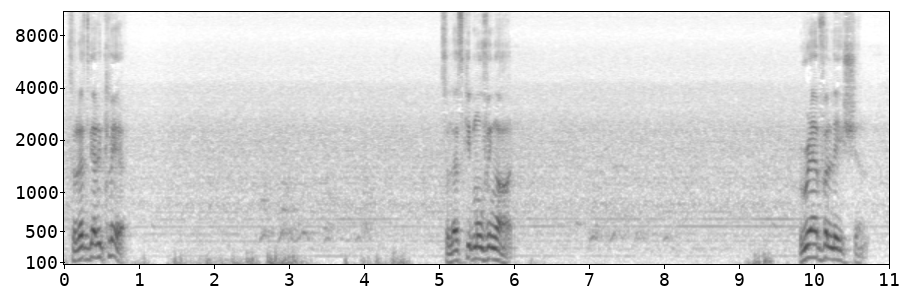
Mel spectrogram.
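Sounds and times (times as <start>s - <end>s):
low rumbling on microphone: 0.8s - 4.8s, 9.0s - 9.8s.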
